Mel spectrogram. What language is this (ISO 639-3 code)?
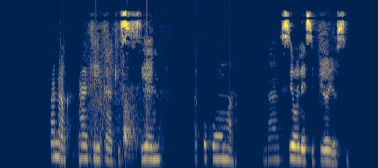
yav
